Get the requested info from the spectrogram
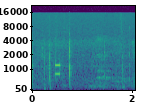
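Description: Phone dial-pad key tone: one short two-note beep about half a second in as a key is pressed, with a few light taps and clicks around it.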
